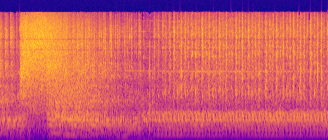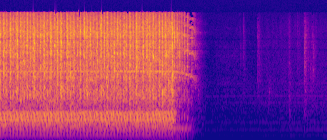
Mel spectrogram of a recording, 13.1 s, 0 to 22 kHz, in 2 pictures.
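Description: Ford Pinto 2-litre OHC inline-four engine running. It is revved briefly in the first second or so, then idles steadily, and cuts out suddenly about ten seconds in when switched off.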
